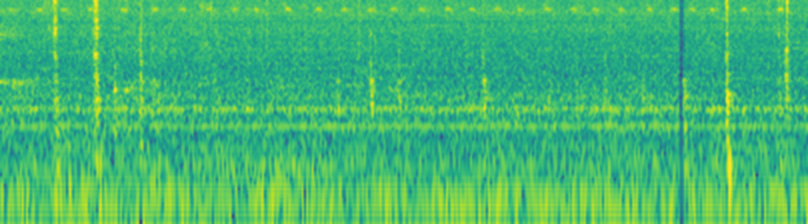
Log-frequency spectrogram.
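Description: A few faint clicks and small plastic knocks as the wiring harness connector of a Firebird's pop-up headlight motor is handled and plugged back in. They sound over a steady faint hum.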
